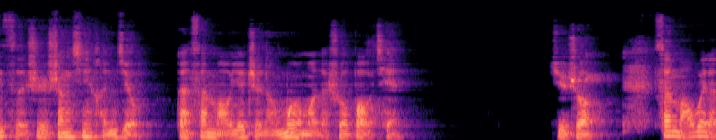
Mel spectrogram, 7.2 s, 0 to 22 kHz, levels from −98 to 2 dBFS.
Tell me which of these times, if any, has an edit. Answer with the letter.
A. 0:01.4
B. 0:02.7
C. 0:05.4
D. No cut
D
